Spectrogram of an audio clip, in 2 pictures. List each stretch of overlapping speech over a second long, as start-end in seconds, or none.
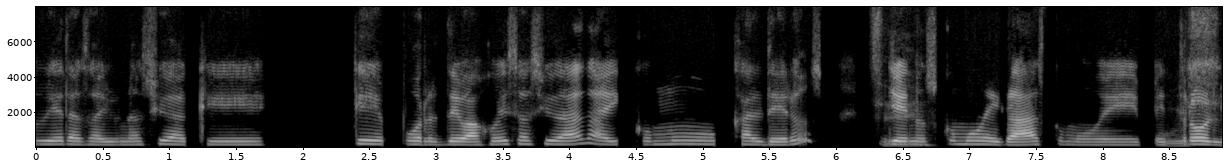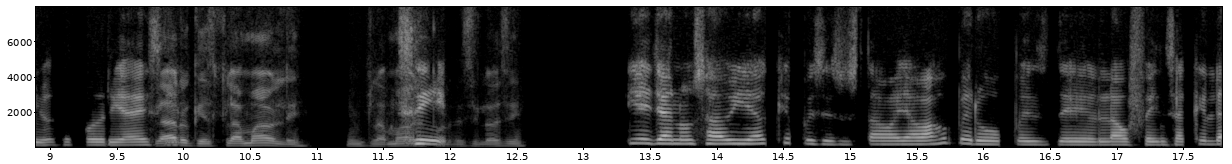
none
